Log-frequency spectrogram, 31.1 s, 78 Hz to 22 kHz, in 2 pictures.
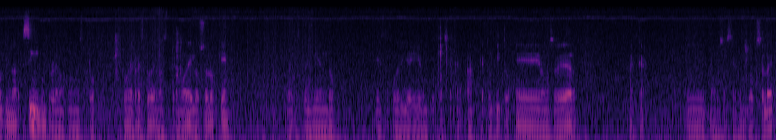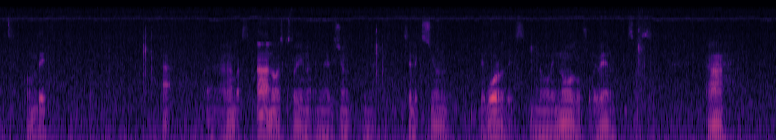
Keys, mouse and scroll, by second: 2.6-3.0 scroll up 2, 3.0 shift+middle click, 4.1 shift+Tab, 6.7 right click, 8.4-9.5 drag, 9.5 ctrl+z, 13.2 click, 15.5 b, 16.4-18.0 drag, 19.0 ctrl+z, 22.4 click, 23.6 b, 24.9-26.3 drag, 26.7 b, 27.3 click, 28.8 b, 29.1-30.9 drag.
